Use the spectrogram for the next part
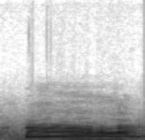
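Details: A single clear, steady moo, about one second long and richly harmonic, from a Sahiwal bull calf at Ambari livestock market, with faint crowd noise before it.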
